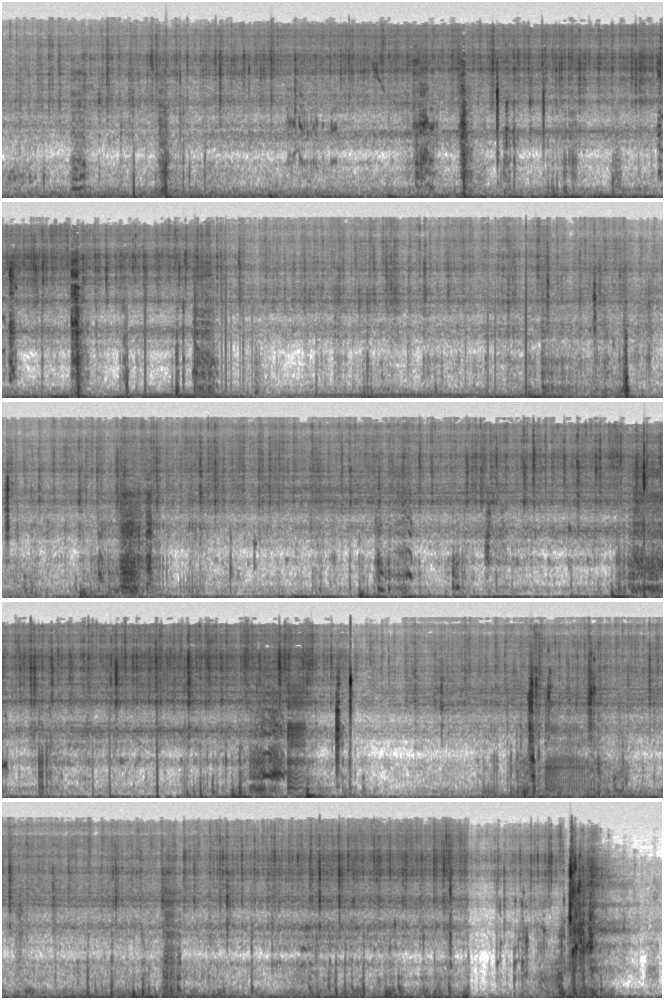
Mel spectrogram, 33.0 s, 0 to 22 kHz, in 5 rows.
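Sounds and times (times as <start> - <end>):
rushes of water noise: 0.0 - 33.0
underwater clicks and crackles: 0.0 - 33.0.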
